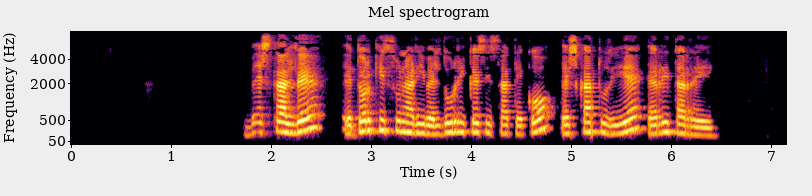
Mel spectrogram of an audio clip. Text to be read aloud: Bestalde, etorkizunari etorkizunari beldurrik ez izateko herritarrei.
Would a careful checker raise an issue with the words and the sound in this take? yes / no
yes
